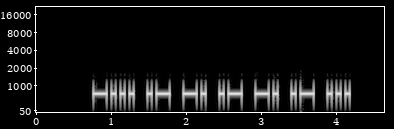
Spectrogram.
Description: Morse code, heard as a keyed tone, about 20 wpm, 700 Hz. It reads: BANANAS
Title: Easy Words with Hints - 20wpm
